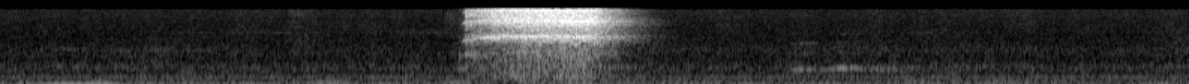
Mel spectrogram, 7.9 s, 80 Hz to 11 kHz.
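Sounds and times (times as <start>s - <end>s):
barn owl giving a breathy rasping scream: 3.1s - 4.4s.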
